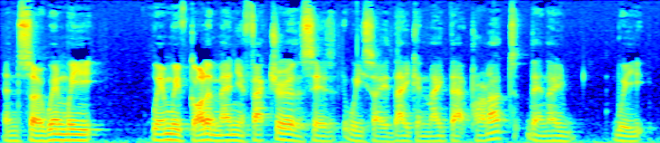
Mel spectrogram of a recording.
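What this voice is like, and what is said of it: Australian accent. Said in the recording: “Don't lose that Aussie accent ... Oh, you're from Australia, mate.”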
